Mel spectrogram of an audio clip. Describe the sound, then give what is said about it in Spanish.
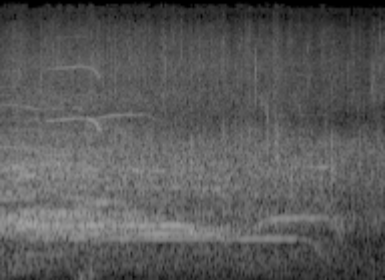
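A church audience breaks into sustained, loud applause after the preacher calls for a shout of glory, a dense steady clatter of many hands, with raised voices shouting and calling out over it before the sound slowly eases. “My God, alguien de un grito de gloria.”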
